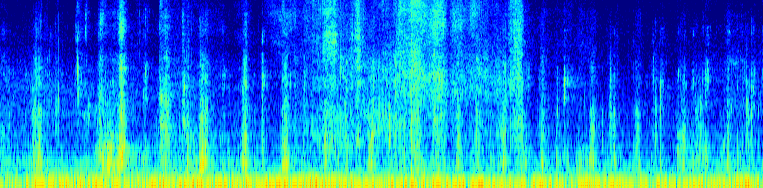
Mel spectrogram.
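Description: Close-miked chewing and biting, with many short wet mouth clicks. Between about three and five seconds in, a clear plastic food glove rustles as it is pulled off.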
